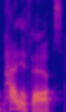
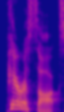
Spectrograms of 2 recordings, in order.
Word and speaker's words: Palafox: I mean you know my last name is is for some reason very challenging even those phonetically you know so Palafox but I get called parasox Paradox oh I'm not kidding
